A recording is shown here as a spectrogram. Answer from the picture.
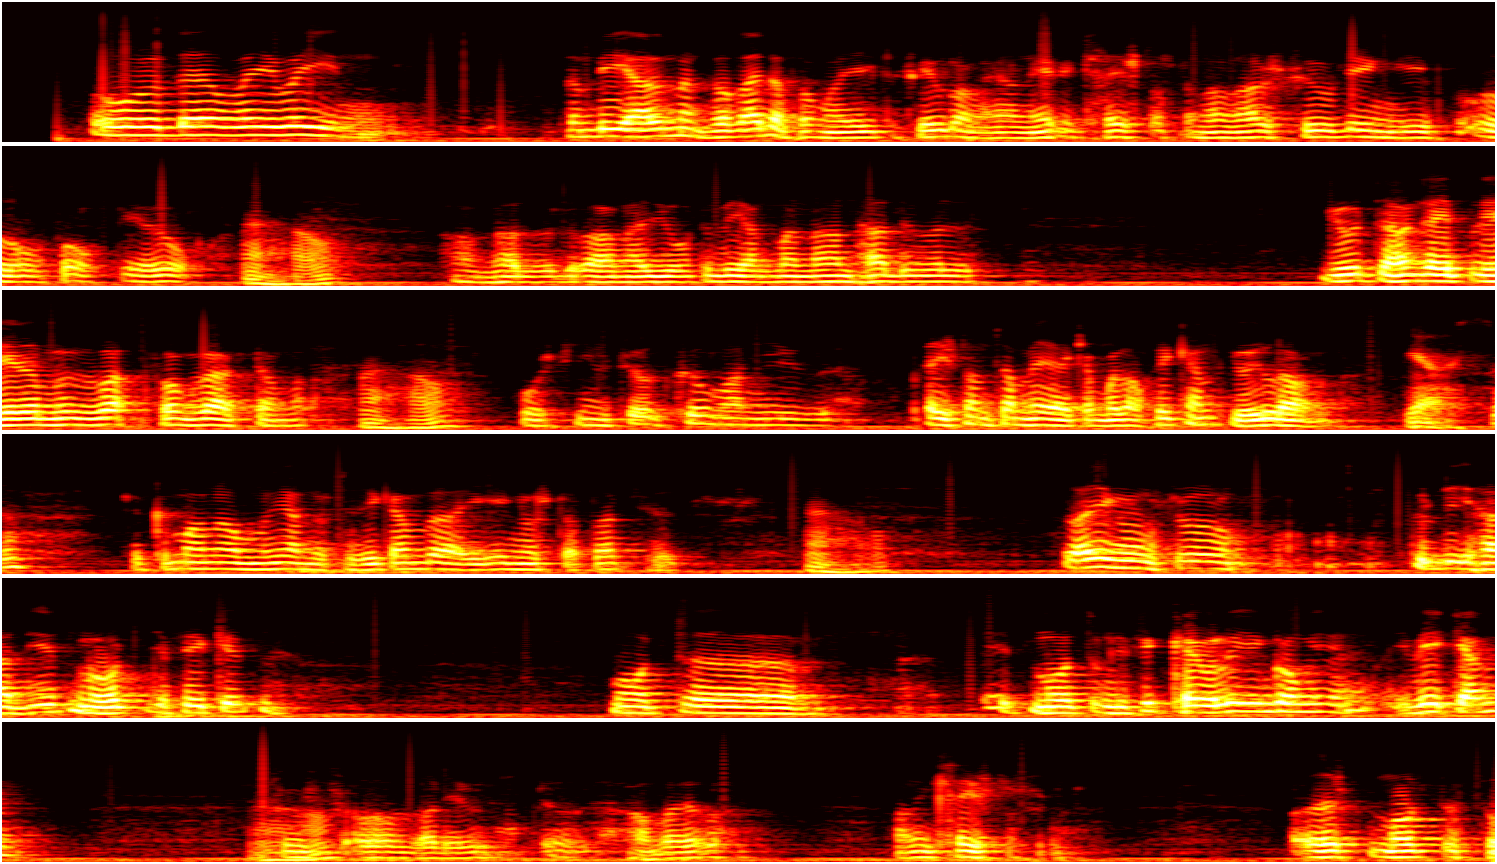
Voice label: Västra Ingelstad SK, dialekter; Folkminnen

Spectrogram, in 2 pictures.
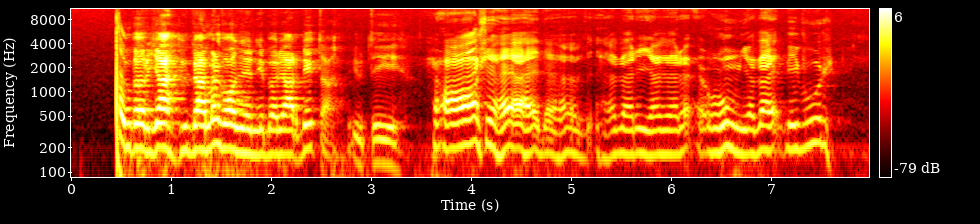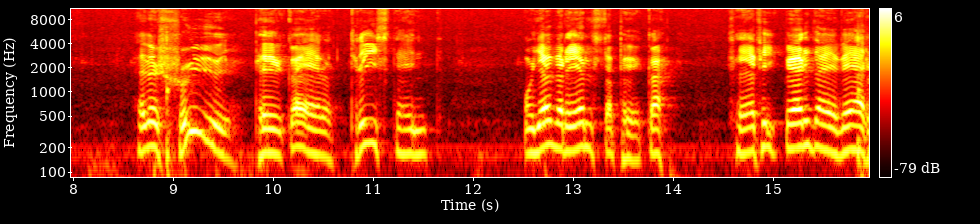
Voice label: dialekter; Folkminnen; Svenska sagor

